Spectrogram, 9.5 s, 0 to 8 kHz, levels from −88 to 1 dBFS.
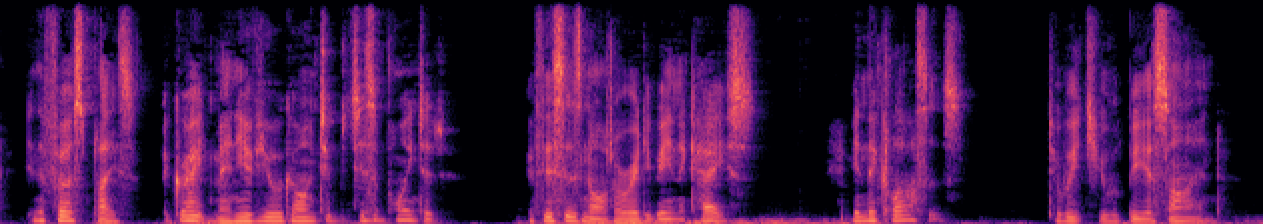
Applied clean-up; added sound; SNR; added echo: classical method log-MMSE.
